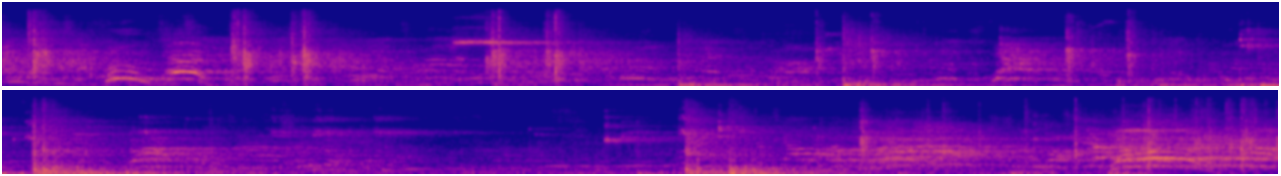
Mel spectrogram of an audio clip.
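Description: Young men shout and call out during play.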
